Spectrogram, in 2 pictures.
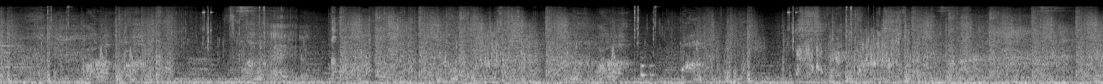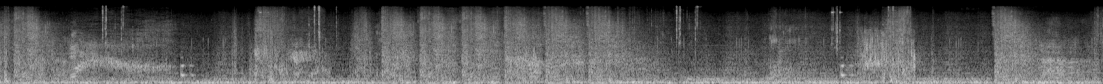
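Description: Creatures snarl and growl nearby.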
